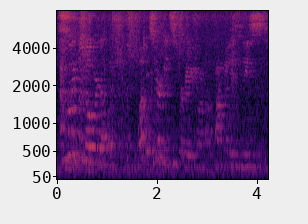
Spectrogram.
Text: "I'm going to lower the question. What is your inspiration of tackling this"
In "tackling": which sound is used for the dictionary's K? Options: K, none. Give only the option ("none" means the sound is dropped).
none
